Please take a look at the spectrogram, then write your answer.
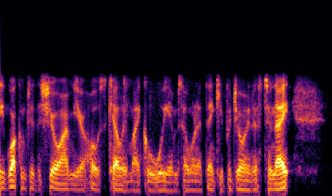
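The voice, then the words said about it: Congested, throaty voice. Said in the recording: “most of you can probably hear it in my voice. I got a little bit of head cold, a little throat issues ... when you hear me clearing my throat”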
